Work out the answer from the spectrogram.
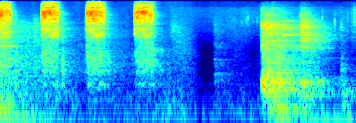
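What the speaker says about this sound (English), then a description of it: "I got a nut on mine, we just gotta tighten it" A ratchet cranks a nut down on a bolted-in car strut during a project car build, four sharp clicking bursts in a steady rhythm, then a pause and a longer, louder ratcheting run, close and clear with no talking.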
